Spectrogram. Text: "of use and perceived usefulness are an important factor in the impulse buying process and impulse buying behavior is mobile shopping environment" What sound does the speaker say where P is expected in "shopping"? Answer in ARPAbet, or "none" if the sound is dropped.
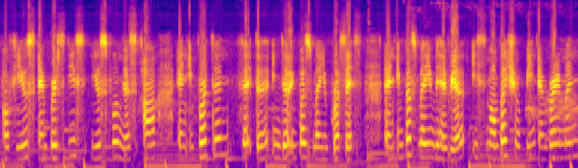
P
